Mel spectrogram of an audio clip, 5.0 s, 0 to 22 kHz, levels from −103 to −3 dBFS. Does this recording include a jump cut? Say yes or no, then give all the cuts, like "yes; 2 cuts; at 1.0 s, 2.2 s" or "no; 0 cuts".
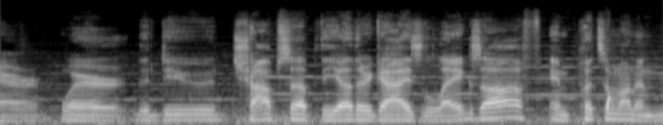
yes; 1 cut; at 1.7 s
